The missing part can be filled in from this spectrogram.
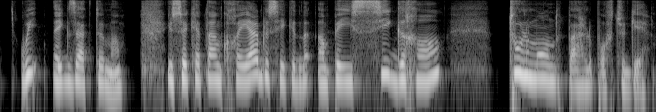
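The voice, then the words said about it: Brazilian accent in French. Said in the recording (French): “c'est très joli votre accent... Malgré le nombre des années que vous avez passées déjà en Suisse, vous l'avez toujours gardé”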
